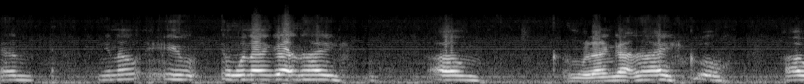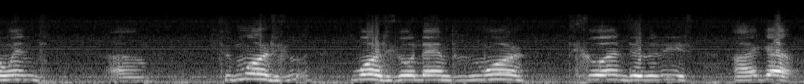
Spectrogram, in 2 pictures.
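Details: Adult man born prematurely with cerebral palsy, uses a wheelchair, also reports dyslexia and dyscalculia; speech effects not described; dysarthric speech in cerebral palsy.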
